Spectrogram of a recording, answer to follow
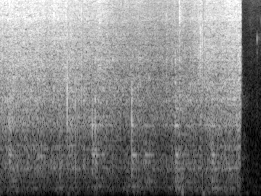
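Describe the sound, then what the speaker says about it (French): Garlic and onion frying in a little oil in a pan, a steady close sizzle with a few light stirring scrapes, then it suddenly stops near the end. "je fais revenir l'ail et l'oignon dans un peu d'huile"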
